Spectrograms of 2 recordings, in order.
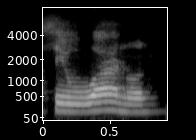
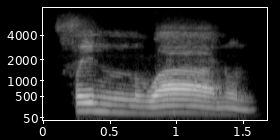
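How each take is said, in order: First: The n merges into the following w sound. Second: The n is pronounced clearly before the w. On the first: The speaker calls it wrong. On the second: The speaker calls it right.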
